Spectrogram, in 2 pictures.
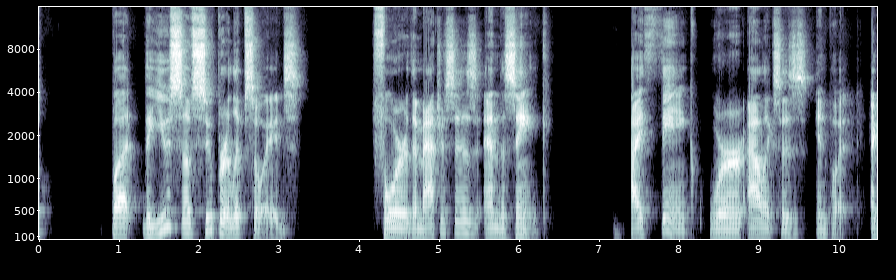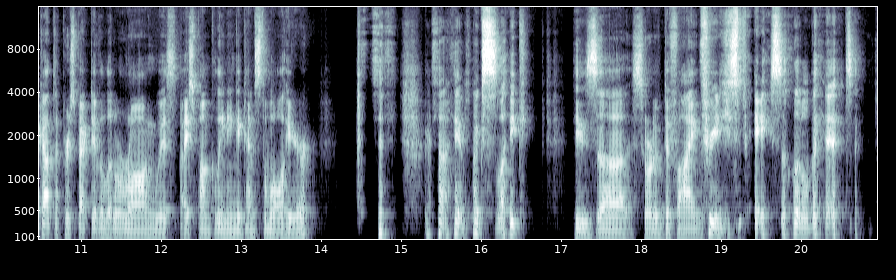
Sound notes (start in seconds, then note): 14.5 laugh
